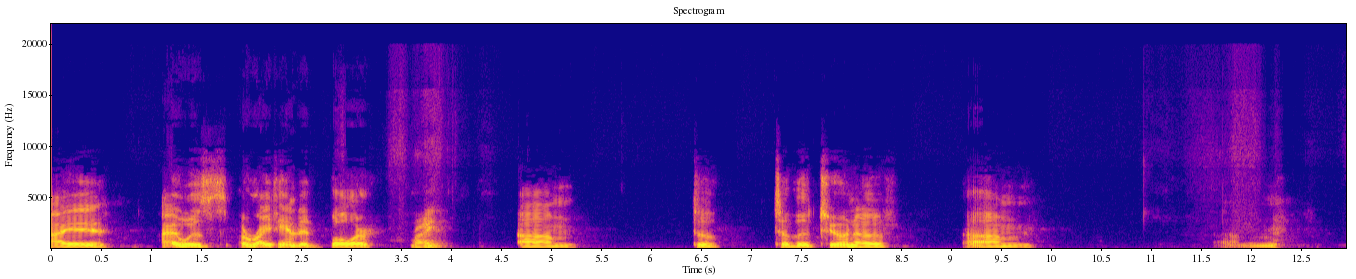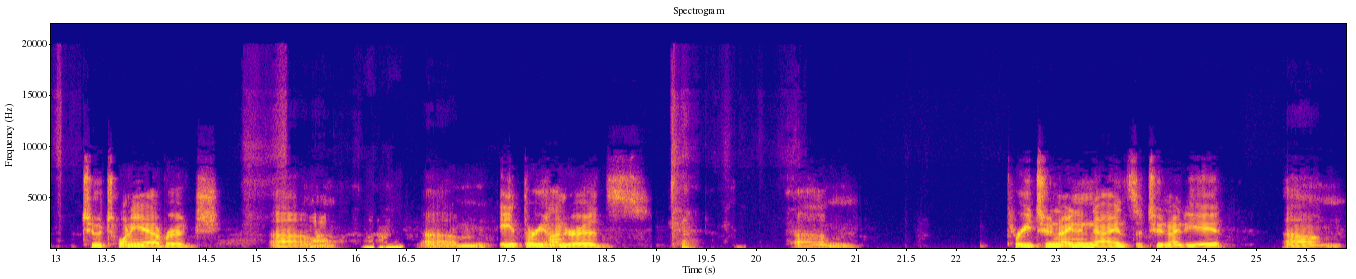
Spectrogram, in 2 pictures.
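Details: Adult female with mild to moderate aphasia from a stroke at age 35, now 7 years post-stroke, with right-side weakness; she finds getting words out hard; aphasia.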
